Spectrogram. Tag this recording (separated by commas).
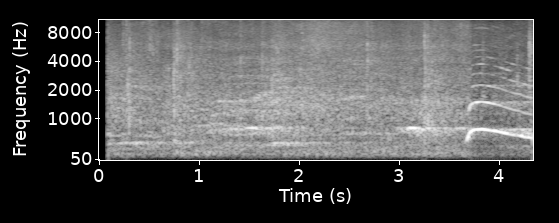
Speech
